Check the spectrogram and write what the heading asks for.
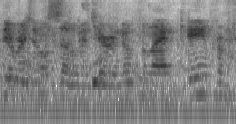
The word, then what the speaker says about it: Newfoundland: and it is pronounced Newfoundland. Not Newfoundland or Newfoundland.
